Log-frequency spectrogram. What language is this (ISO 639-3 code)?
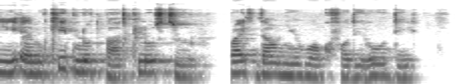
pcm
